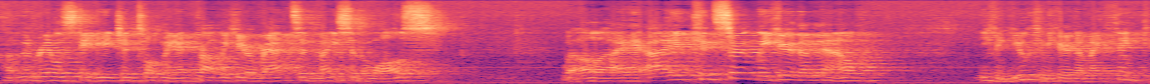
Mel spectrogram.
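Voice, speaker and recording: A man playing a nervous radio reporter in a haunted house, halting and confiding in his listeners, in old-time radio horror style. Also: on the high side, close to an everyday voice. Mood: hushed, uneasy. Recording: echoey distant stage recording, faint noise.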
